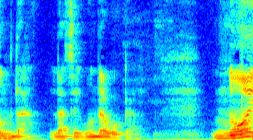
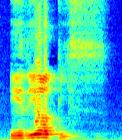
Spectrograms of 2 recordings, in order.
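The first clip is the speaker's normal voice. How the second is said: idiotis with a drawn-out, louder stressed O: idiÓtis; stress on the accented O; 5 dB louder, slower than usual. Shown as a demonstration. Teacher demonstrating where the Greek accent falls, stress idiÓtis. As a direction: say idiotis slowly, leaning on the middle O. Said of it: "El acento va aquí".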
